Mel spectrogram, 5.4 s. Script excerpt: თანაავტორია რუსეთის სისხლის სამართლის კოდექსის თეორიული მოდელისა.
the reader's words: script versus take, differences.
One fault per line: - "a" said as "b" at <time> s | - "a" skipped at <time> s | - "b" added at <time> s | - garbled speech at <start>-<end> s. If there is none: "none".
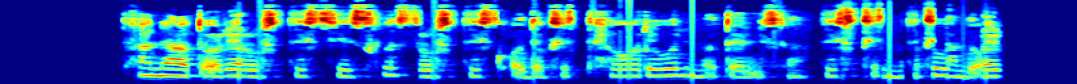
- "სამართლის" said as "რუსეთის" at 2.1 s
- garbled speech at 4.1-5.0 s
